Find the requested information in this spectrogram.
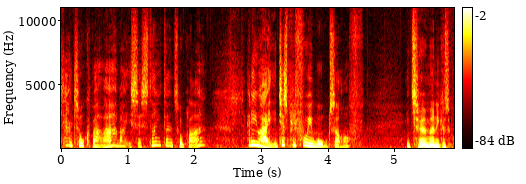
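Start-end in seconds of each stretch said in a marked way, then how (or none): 0.1-2.2 soft, higher-pitched acted plea; embarrassed retold hush; hushed reproof. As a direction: quietly tell him to drop it. Hushed reproof about the sister.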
